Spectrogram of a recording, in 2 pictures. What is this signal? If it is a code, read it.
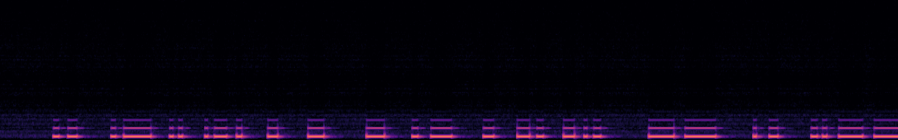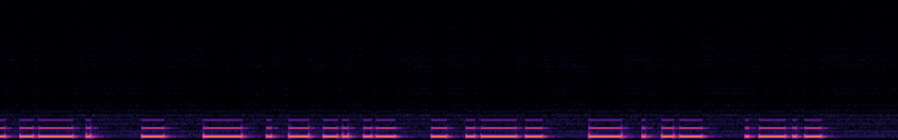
Beeps of irregular length. There is no code.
